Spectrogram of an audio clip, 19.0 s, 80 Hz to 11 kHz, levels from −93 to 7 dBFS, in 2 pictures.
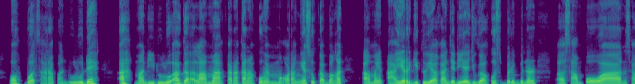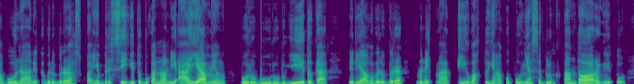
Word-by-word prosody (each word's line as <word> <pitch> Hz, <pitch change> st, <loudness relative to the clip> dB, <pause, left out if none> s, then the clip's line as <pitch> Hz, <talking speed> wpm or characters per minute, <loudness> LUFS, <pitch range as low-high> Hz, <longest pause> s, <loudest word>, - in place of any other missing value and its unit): oh 190 Hz, -5 st, +1 dB
buat 135 Hz, -2 st, +2 dB
sarapan 125 Hz, -2 st, -8 dB
dulu 165 Hz, +7 st, 0 dB
deh. 225 Hz, -2 st, +5 dB, 0.4 s
Ah, 225 Hz, -4 st, +4 dB
mandi 130 Hz, -2 st, -1 dB
dulu 145 Hz, +7 st, +1 dB
agak 185 Hz, -7 st, +3 dB
lama, 155 Hz, +2 st, +2 dB
karena 135 Hz, +2 st, -1 dB
kan 180 Hz, 0 st, 0 dB
aku 190 Hz, +2 st, 0 dB
memang 130 Hz, -1 st, -5 dB
orangnya 135 Hz, +8 st, -1 dB
suka 150 Hz, -5 st, -3 dB
banget, 150 Hz, +7 st, 0 dB, 0.3 s
eee, 135 Hz, -, +1 dB
main 135 Hz, +1 st, -1 dB
air 155 Hz, +5 st, +3 dB
gitu 140 Hz, +1 st, -5 dB
ya 130 Hz, -2 st, +3 dB
kan 135 Hz, 0 st, -1 dB
jadinya 135 Hz, +5 st, +2 dB
juga 125 Hz, -2 st, +1 dB
aku 170 Hz, +4 st, -4 dB
s -, -, -23 dB
bener-bener, 140 Hz, +5 st, -1 dB, 0.3 s
eee, 125 Hz, -2 st, -2 dB
sampoan, 155 Hz, +3 st, +2 dB
sabunan, 160 Hz, +4 st, -1 dB
itu 155 Hz, +3 st, -7 dB
bener-bener 155 Hz, +3 st, +1 dB
sukanya 165 Hz, -, -5 dB
bersih 150 Hz, +3 st, -3 dB
gitu, 140 Hz, 0 st, 0 dB
bukan 135 Hz, +1 st, -1 dB
mandi 130 Hz, 0 st, 0 dB
ayam 170 Hz, -3 st, +5 dB
yang 135 Hz, -2 st, -1 dB, 0.3 s
buru-buru 135 Hz, 0 st, +1 dB
begitu, 155 Hz, +8 st, +2 dB
Kak. 140 Hz, -4 st, +1 dB, 0.3 s
Jadi 135 Hz, +4 st, 0 dB
aku 165 Hz, +2 st, +2 dB
bener-bener 155 Hz, +5 st, +2 dB, 0.2 s
menikmati 155 Hz, +6 st, -3 dB
waktu 185 Hz, +2 st, -3 dB
yang 170 Hz, -, -6 dB
aku 160 Hz, +2 st, -4 dB
punya 165 Hz, +6 st, -2 dB
sebelum 180 Hz, -1 st, -3 dB
ke -, -, -31 dB
kantor 225 Hz, -, +5 dB
gitu. 105 Hz, -, -4 dB
150 Hz, 175 wpm, -21 LUFS, 135-170 Hz, 0.4 s, deh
